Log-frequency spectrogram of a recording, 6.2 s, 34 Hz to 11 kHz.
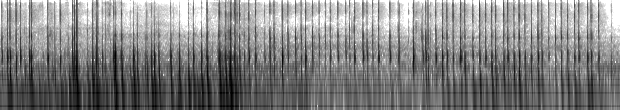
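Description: Long nails tap and scratch the back of a smartphone in a clear plastic case, including the camera lens module, while the phone is held in both hands in front of a mirror. A rapid, uneven run of short, dry plastic clicks and scrapes carries a hollow tone around 580 Hz, with each hit dying away almost instantly.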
